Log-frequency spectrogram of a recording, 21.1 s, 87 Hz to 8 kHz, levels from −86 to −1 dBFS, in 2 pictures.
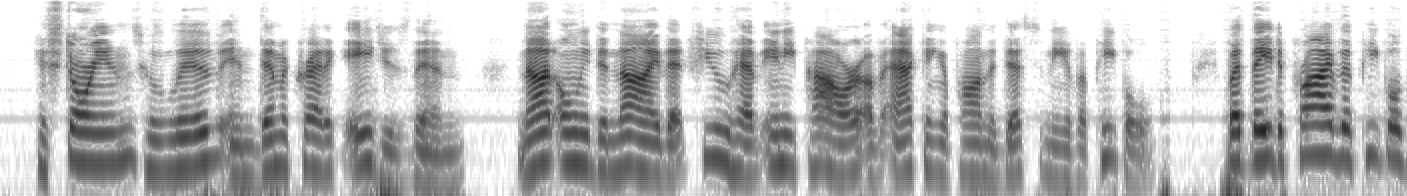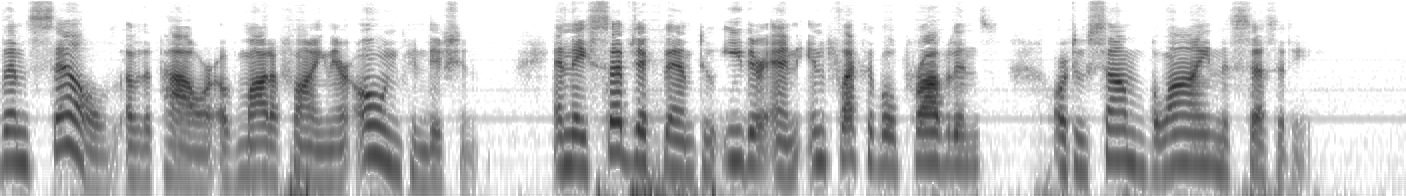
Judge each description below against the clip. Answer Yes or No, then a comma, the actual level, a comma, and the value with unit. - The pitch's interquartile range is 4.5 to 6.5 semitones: Yes, average, 5.0 semitones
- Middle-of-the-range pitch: Yes, medium, 170 Hz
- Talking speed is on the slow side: No, average, 150 wpm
